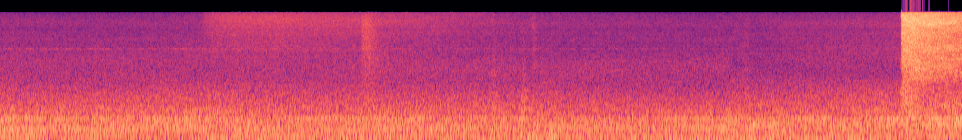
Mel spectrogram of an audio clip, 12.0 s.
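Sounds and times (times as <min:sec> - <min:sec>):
train rumbling with hum: 0:00.0 - 0:12.0
high hiss: 0:11.2 - 0:12.0.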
